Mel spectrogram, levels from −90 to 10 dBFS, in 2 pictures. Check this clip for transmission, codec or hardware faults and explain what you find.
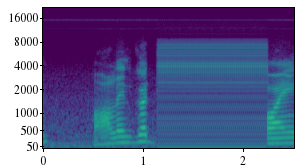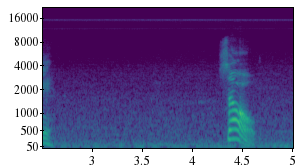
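There is one fault, a system hang loop from 1.16 to 2.24 s. The driver or system stalled while the hardware kept replaying a 20 ms stretch of its ring buffer, 54 times over. That short loop becomes a steady 50 Hz buzz, and about a second of audio is lost.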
